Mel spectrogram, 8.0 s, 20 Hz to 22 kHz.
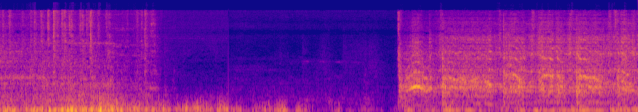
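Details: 1963 Ford F100 Y-block V8 first start after installing a Holley 2300 carburetor (0-4412s) replacing leaking carb: noise, then catches at once and settles into rough, throaty idle; starts up fine.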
